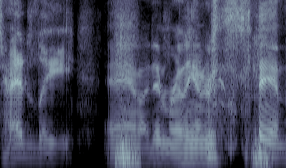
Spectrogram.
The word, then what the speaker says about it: Hedley: Um and they kept on getting his name wrong. They kept on calling him Hedi all the whole the whole film. And he's like, "It's Hedley."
